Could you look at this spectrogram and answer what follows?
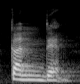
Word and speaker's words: condemn: कंडेम की spelling होती है CONDEMN, वहाँ पे भी एम के बाद एन है तो हमारा जो एन है वो साइलेंट हो जाएगा, कंडेम।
